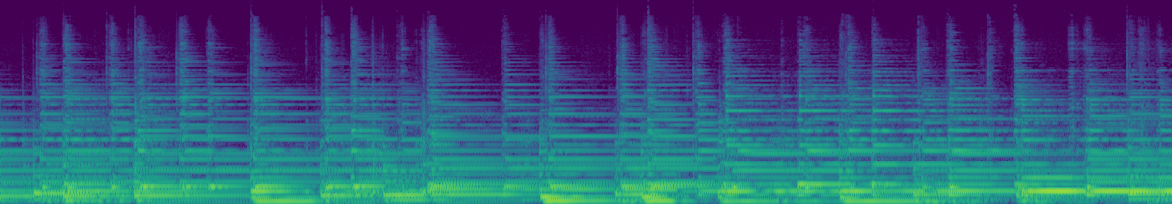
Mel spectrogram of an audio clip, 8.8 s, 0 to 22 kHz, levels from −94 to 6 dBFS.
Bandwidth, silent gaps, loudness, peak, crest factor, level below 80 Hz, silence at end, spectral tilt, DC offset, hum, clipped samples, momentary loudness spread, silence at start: 9.8 kHz; none; -19 LUFS; -4 dBFS; 14 dB; -26 dBFS; 0 s; -8 dB/octave; under 0.1%; none; under 0.1%; 8 LU; 0 s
